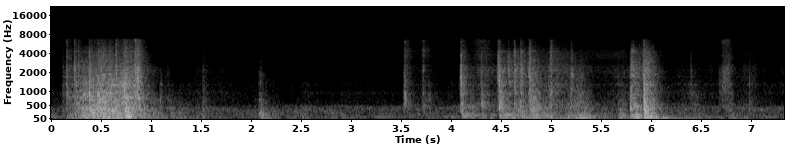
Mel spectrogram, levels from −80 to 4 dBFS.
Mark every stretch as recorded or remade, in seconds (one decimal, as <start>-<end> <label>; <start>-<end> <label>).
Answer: 0.0-1.9 remade; 1.9-2.5 recorded; 2.5-7.3 remade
